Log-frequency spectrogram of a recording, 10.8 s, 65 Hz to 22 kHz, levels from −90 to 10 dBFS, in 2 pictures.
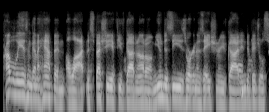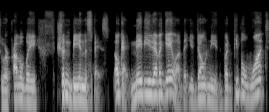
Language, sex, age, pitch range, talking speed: English, male, 30-49, 110-145 Hz, 230 wpm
